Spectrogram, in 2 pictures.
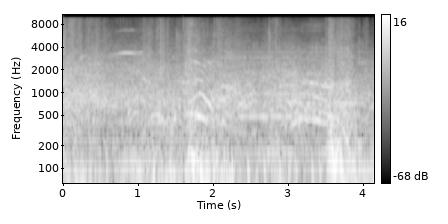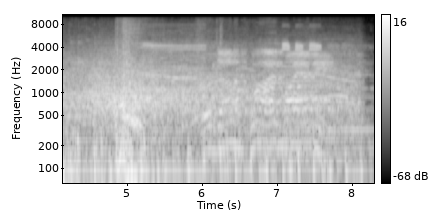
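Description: Film sound mix of a football running play: players shouting over the stadium din, with heavy thuds of bodies and pads colliding, the biggest hits about two and three and a half seconds in.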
